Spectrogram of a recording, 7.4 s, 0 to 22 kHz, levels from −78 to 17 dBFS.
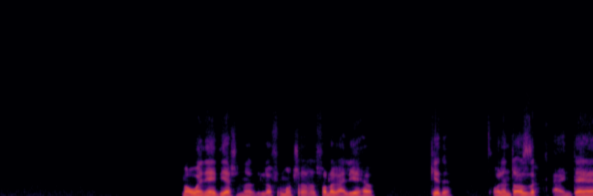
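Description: No technical faults detected.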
